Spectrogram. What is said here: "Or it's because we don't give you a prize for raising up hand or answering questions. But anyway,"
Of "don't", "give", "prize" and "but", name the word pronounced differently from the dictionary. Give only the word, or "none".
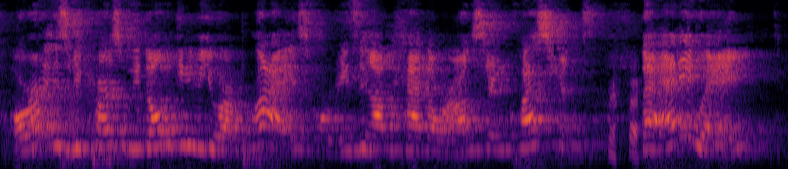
prize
